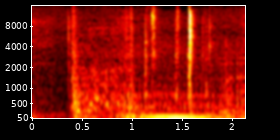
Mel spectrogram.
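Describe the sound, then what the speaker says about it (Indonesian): A car engine cranks and catches after a brief quiet moment, then settles into a steady, close running hum. "Suara mesin lumayan halus ya Mas."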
